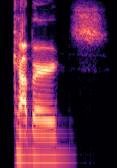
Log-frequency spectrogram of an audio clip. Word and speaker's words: cupboards: cupboards there's no p the p is gone adios and this sounds exactly like birds cupboards cupboards black birds black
